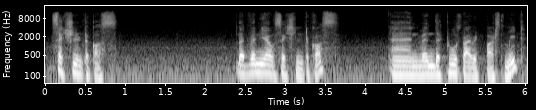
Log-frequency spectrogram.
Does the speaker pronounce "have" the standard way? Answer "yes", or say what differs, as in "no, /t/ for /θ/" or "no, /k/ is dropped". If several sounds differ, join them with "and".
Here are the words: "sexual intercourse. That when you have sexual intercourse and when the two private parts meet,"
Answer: yes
